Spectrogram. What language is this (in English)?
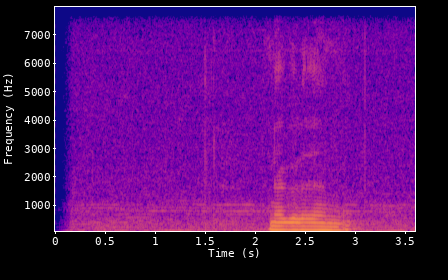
Sinhala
